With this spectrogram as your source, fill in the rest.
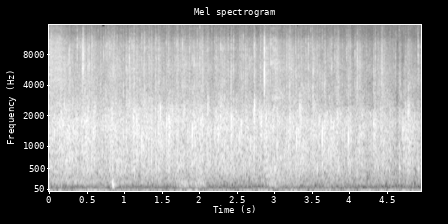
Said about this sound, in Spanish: Damos un fuerte aplauso por todos los que han levantado sus manos en este momento. Oh, Dios es bueno. Damos un aplauso una vez más al coro. Vamos, coro, vamos, vamos, vamos.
